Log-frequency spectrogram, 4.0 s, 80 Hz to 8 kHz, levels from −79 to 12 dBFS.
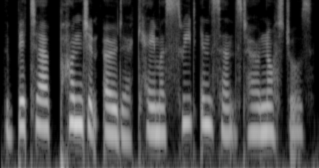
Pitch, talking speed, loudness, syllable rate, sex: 225 Hz, 165 wpm, -17 LUFS, 4.8 syllables/s, female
